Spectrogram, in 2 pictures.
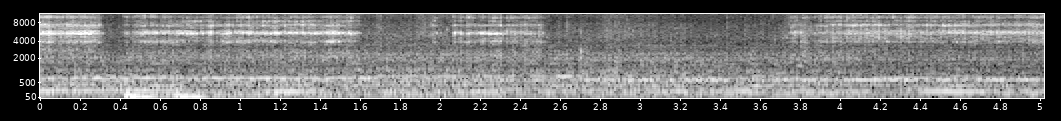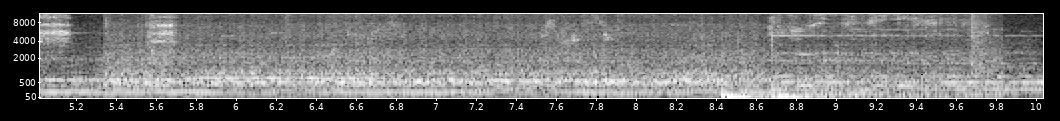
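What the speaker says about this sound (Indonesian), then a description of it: "kita haluskan dengan diamond wheel yang kasar, juga diamond yang halus" A coarse diamond wheel grinds a gemstone smooth, giving a continuous gritty rasping drone with slight swells and dips in pressure, close up and steady throughout.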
